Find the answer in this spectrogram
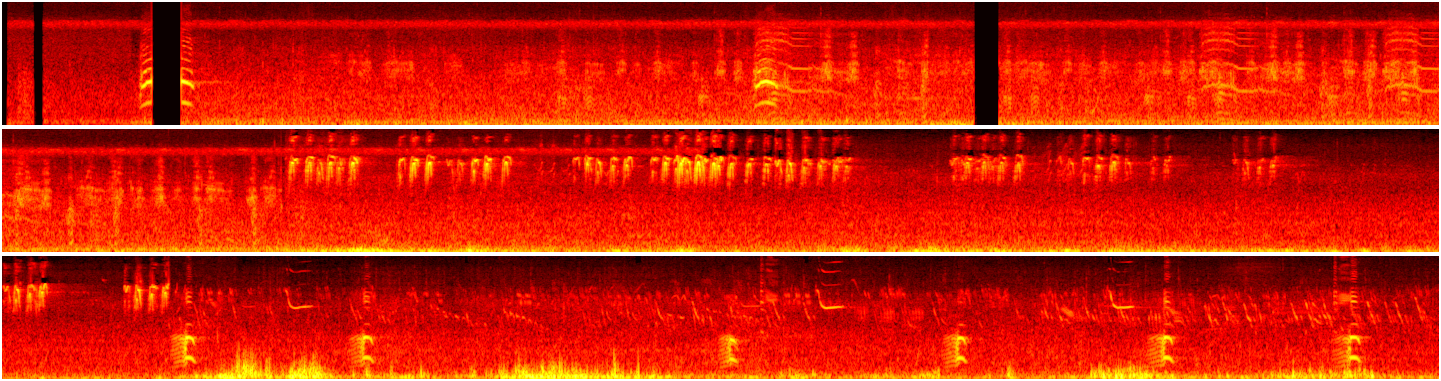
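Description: Outdoor nature recording. A faint steady high whine and a few scattered bird calls give way, about halfway through, to a few seconds of rapid high-pitched bird chatter. In the last third, Canada geese honk repeatedly over a low rumble.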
